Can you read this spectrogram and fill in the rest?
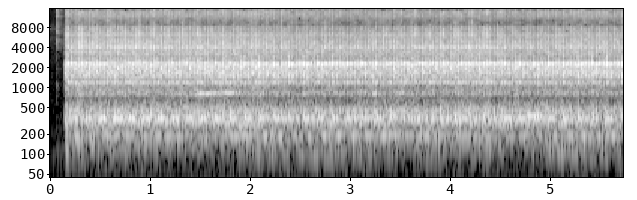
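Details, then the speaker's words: Volkswagen TDI BKD diesel brought in for very unstable idle; loud clattery hunting idle about three beats a second, not an injector fault but engine oil entering the diesel through a failed tandem pump. "that they brought us to the workshop, because the idling speed was very unstable, this engine did not work well, listen to it,"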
